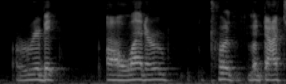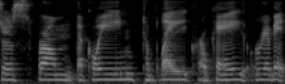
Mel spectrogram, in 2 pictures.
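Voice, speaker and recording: In a put-on character voice, a female-sounding voice at medium pitch for a woman moves at a fairly slow pace. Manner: ribbiting, comedic.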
